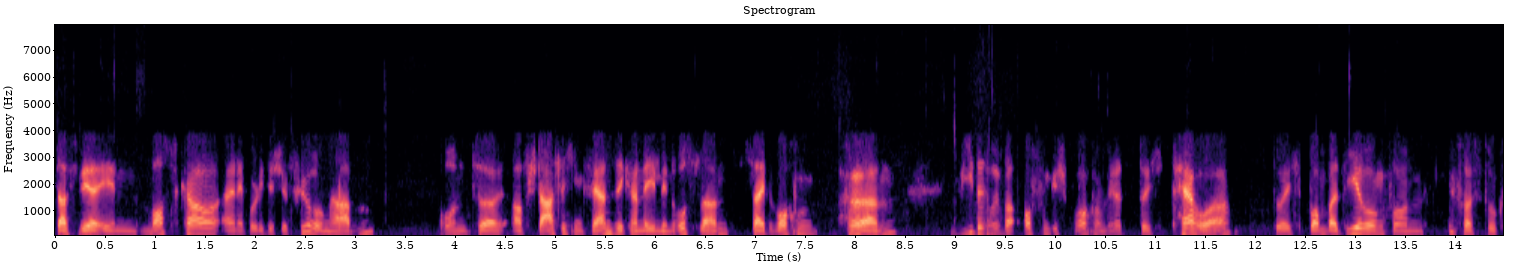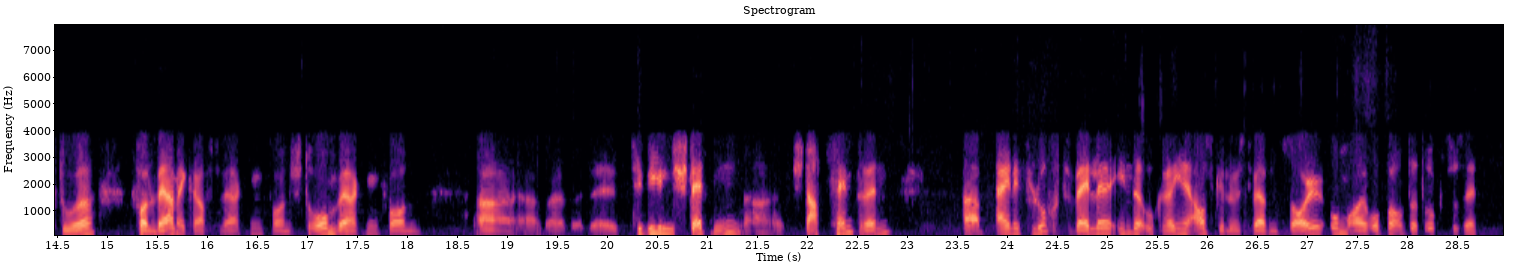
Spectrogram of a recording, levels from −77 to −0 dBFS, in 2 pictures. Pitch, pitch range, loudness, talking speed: 145 Hz, 125-175 Hz, -21 LUFS, 115 wpm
